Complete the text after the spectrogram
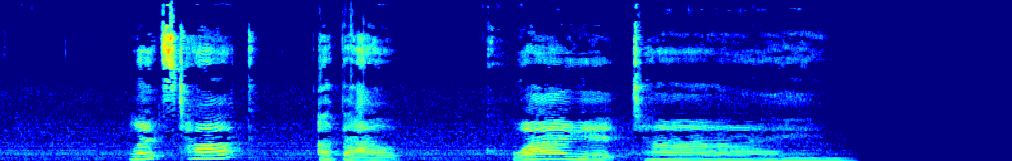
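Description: A woman speaks in a playful, sing-song voice close to a microphone.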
